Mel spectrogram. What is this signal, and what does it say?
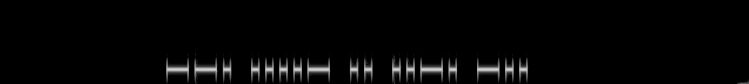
Morse code, heard as a keyed tone, about 17 wpm, 700 Hz. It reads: G4IFD
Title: DXCC-100 Call Signs - 5 Characters - 17wpm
